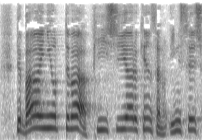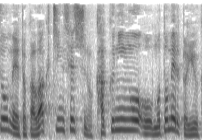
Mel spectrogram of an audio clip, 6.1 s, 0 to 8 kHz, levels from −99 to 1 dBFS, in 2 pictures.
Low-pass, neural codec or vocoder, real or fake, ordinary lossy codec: 7.2 kHz; none; real; MP3, 32 kbps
